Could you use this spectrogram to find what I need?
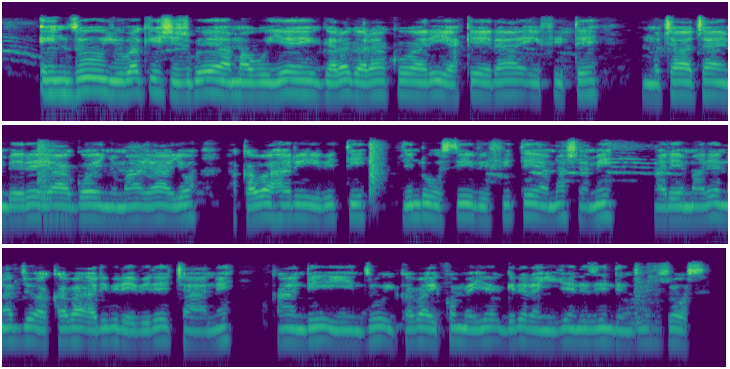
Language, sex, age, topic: Kinyarwanda, male, 25-35, government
